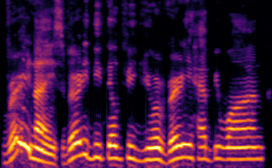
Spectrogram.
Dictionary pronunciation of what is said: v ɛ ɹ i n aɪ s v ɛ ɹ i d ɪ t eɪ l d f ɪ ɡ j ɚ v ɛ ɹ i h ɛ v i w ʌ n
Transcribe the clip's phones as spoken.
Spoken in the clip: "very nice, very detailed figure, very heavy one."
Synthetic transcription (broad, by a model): v ɛ ɹ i n aɪ s v ɛ ɹ i d ɪ t eɪ l d f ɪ ɡ j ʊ v ɛ ɹ i h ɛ p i w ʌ n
